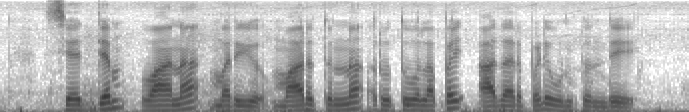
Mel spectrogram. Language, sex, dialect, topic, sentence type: Telugu, male, Southern, agriculture, statement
